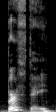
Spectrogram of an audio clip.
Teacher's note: The word birthday has two syllables, but it isn't an iam because the accent is on the first rather than the second syllable.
